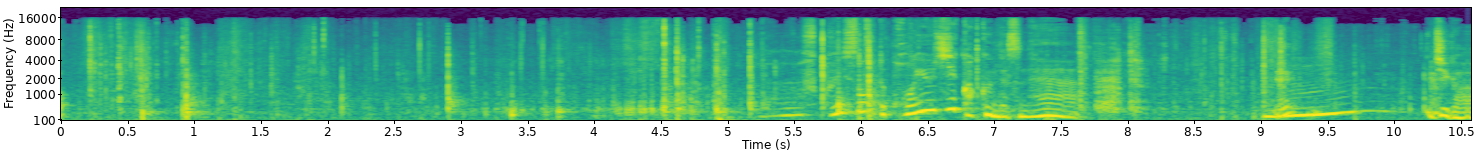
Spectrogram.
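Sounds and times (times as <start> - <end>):
wrapper of a nut tartlet sweet crinkling: 0.0 - 10.5
speech: 5.7 - 8.0, 9.1 - 9.4, 10.4 - 10.5.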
